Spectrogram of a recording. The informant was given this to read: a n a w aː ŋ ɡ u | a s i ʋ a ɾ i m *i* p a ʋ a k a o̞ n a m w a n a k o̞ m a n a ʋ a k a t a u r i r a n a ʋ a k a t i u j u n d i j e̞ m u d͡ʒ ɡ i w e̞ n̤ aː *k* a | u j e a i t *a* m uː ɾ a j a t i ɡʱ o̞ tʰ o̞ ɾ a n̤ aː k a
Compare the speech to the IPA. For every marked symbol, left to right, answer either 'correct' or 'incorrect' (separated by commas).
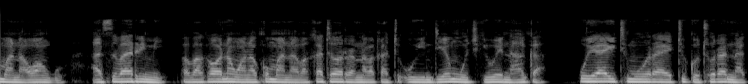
correct, correct, incorrect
